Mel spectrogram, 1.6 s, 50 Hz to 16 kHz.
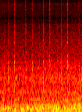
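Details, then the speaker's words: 2004 Chevrolet Trailblazer at idle after startup: crisp light ticking in quick pairs, owner believes a failing, noisy HVAC blend door actuator. "it also has a weird ticking sound when you start it i believe it's just a blender door actuator for the for the hvac"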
